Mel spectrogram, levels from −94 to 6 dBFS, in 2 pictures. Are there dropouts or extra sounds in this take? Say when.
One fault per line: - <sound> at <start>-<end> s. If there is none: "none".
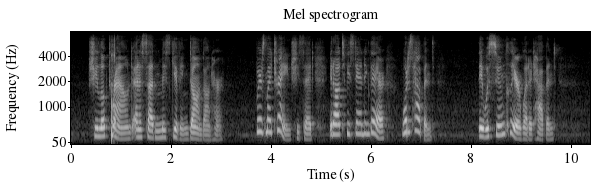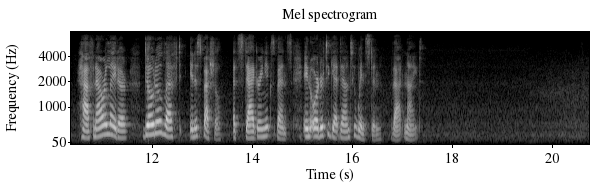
none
